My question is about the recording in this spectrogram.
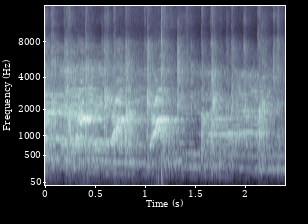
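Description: A group of people singing a birthday song together, with many hands clapping along.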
